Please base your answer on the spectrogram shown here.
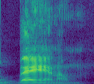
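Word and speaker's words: Banham: to be corrected man I butchered her name up now K Ellie Jones she got me straight it's Rachel banam I will remember that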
